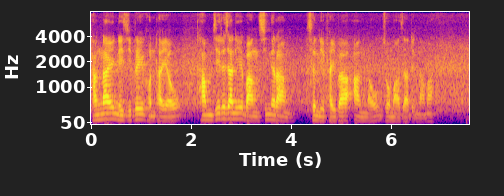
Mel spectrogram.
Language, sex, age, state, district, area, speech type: Bodo, male, 60+, Assam, Kokrajhar, rural, read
